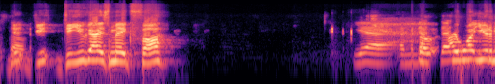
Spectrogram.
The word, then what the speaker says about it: pho: Do you guys make pho? Yeah, I mean, So I want you to make a T-shirt. The Vietnamese food is called pho, but it's pronounced pho, and you should make shirts that say "down to pho."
